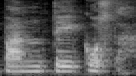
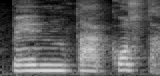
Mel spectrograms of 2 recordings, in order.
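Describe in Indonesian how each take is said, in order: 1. Suku kata pertama adalah 'pan', suku kedua 'te'. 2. Suku kata pertama adalah 'pen', suku kedua 'ta'. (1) "bukan Pantekosta" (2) "itu yang benar"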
